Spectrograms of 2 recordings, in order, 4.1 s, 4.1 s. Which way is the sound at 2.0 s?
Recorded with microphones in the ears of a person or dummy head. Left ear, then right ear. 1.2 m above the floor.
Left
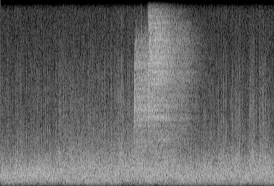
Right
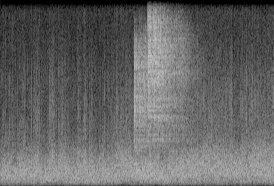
40° right (ahead or behind).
